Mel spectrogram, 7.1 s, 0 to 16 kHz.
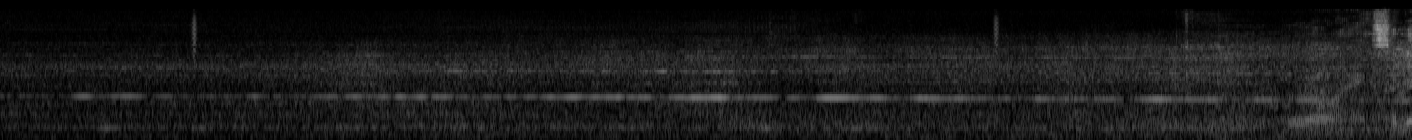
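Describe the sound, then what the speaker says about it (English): An Airbus A320neo being pushed back at Gatwick gives a steady, moderately distant engine hum with a sustained whine that swells slightly, with voices talking faintly over it. "ETA A320 Neo just being pushed as well"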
